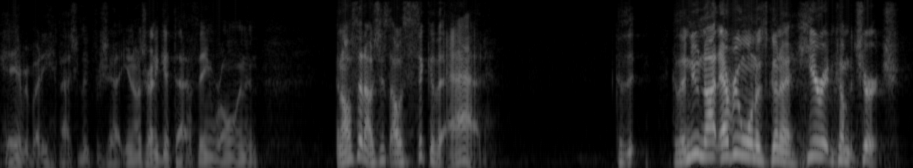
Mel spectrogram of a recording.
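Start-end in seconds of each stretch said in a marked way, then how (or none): 0.0-1.2 smooth, creamy radio-announcer voice, lower and quieter. A pastor recalls recording his Easter church ad: smooth, creamy radio voice. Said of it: "that perfect, you know, radio, creamy, smooth voice".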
